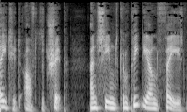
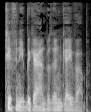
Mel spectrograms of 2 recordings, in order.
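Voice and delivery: plain reading voice

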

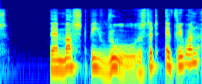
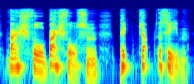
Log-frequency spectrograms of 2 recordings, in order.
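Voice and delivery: ordinary delivery, nothing marked

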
